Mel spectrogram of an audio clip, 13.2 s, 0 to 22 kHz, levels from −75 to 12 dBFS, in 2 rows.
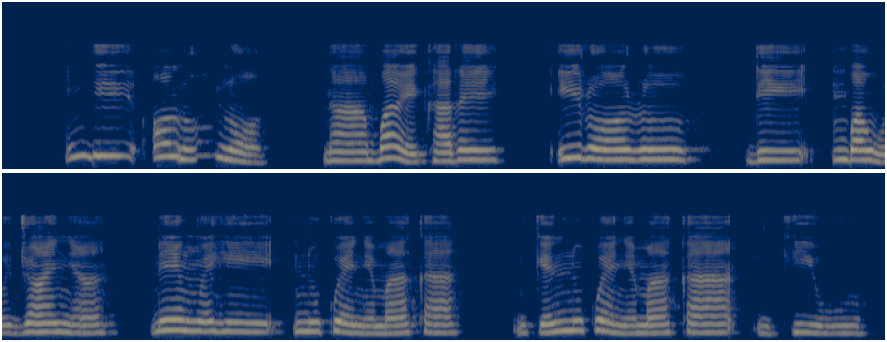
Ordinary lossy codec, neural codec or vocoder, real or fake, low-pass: none; codec, 16 kHz, 4.8 kbps, FACodec; fake; none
